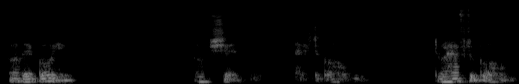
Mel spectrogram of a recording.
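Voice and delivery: very soft, deflated murmur; small, quiet, reluctant voice; dreading going home. Acted. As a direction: mutter to yourself as the cheer drains away. Acted boy dreading going home.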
